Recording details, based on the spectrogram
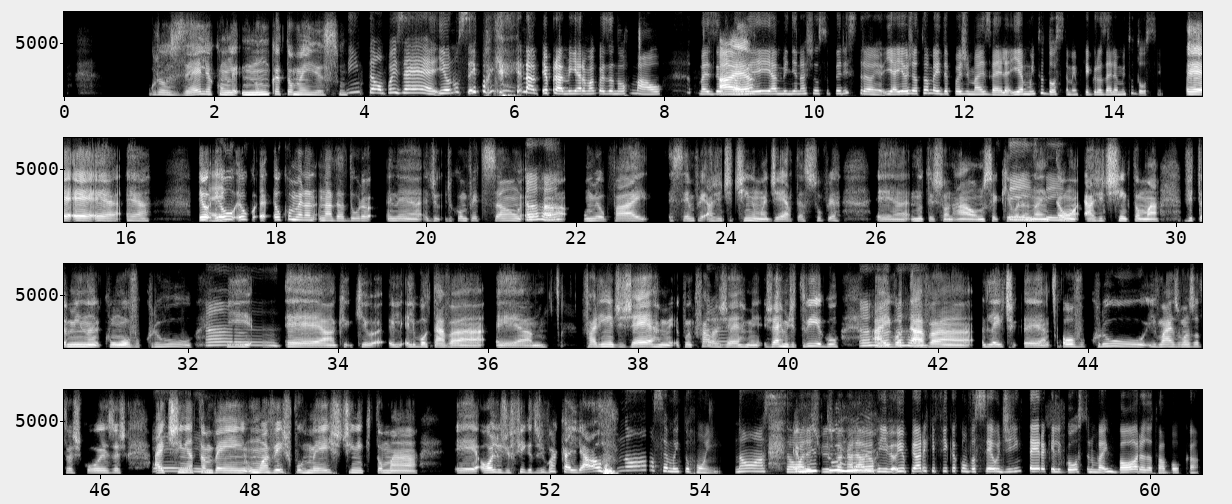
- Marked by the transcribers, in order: other background noise; laughing while speaking: "porque na"; tapping; unintelligible speech; drawn out: "Hã"; chuckle
- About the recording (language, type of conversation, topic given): Portuguese, unstructured, Qual prato traz mais lembranças da sua infância?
